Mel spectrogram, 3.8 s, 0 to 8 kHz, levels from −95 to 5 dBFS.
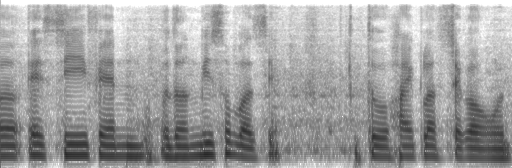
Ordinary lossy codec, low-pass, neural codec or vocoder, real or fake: none; 7.2 kHz; autoencoder, 48 kHz, 128 numbers a frame, DAC-VAE, trained on Japanese speech; fake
